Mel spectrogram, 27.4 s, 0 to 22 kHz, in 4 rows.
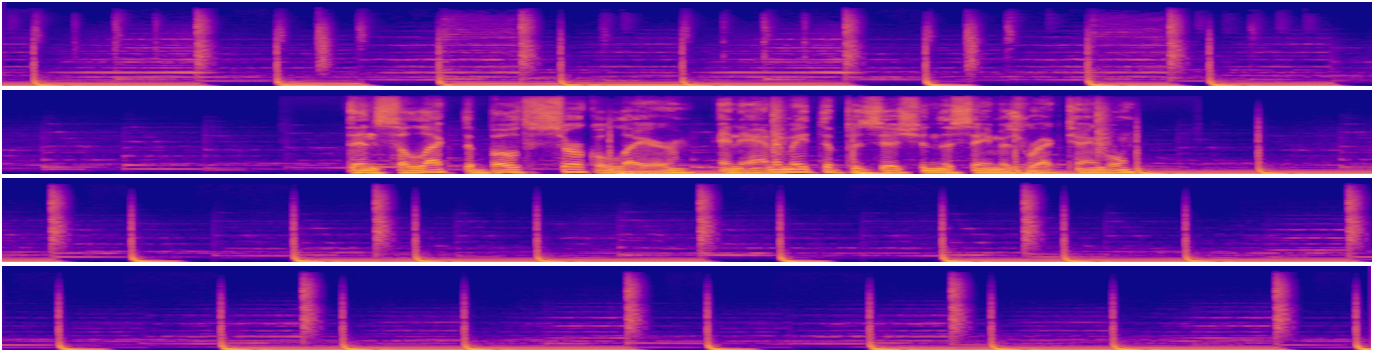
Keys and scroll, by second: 1.3 space, 2.8 space, 12.0 p.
